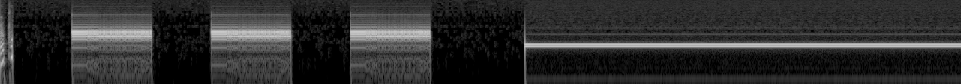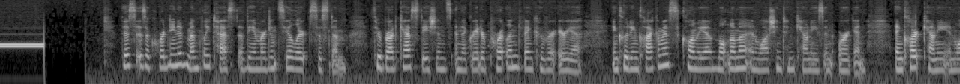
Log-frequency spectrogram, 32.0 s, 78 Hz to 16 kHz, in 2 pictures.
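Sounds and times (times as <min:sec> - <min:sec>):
shrill warbling digital bursts: 0:01.2 - 0:02.5, 0:03.5 - 0:04.8, 0:05.8 - 0:07.2
steady two-tone attention signal: 0:08.8 - 0:16.8.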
